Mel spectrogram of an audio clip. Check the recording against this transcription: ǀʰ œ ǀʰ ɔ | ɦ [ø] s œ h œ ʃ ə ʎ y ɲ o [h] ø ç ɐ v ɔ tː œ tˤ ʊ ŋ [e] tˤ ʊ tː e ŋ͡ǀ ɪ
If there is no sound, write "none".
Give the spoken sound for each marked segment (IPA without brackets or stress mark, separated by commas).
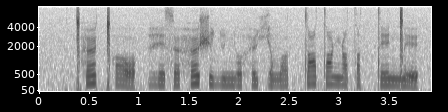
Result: e, h, i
